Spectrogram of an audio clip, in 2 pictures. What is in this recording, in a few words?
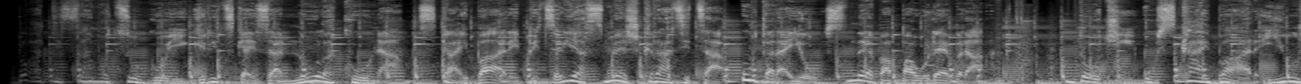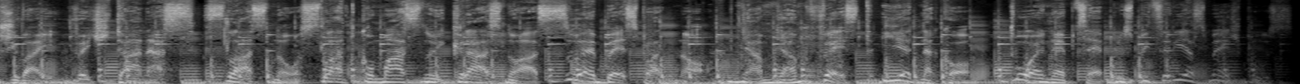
male croatian voice over sales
